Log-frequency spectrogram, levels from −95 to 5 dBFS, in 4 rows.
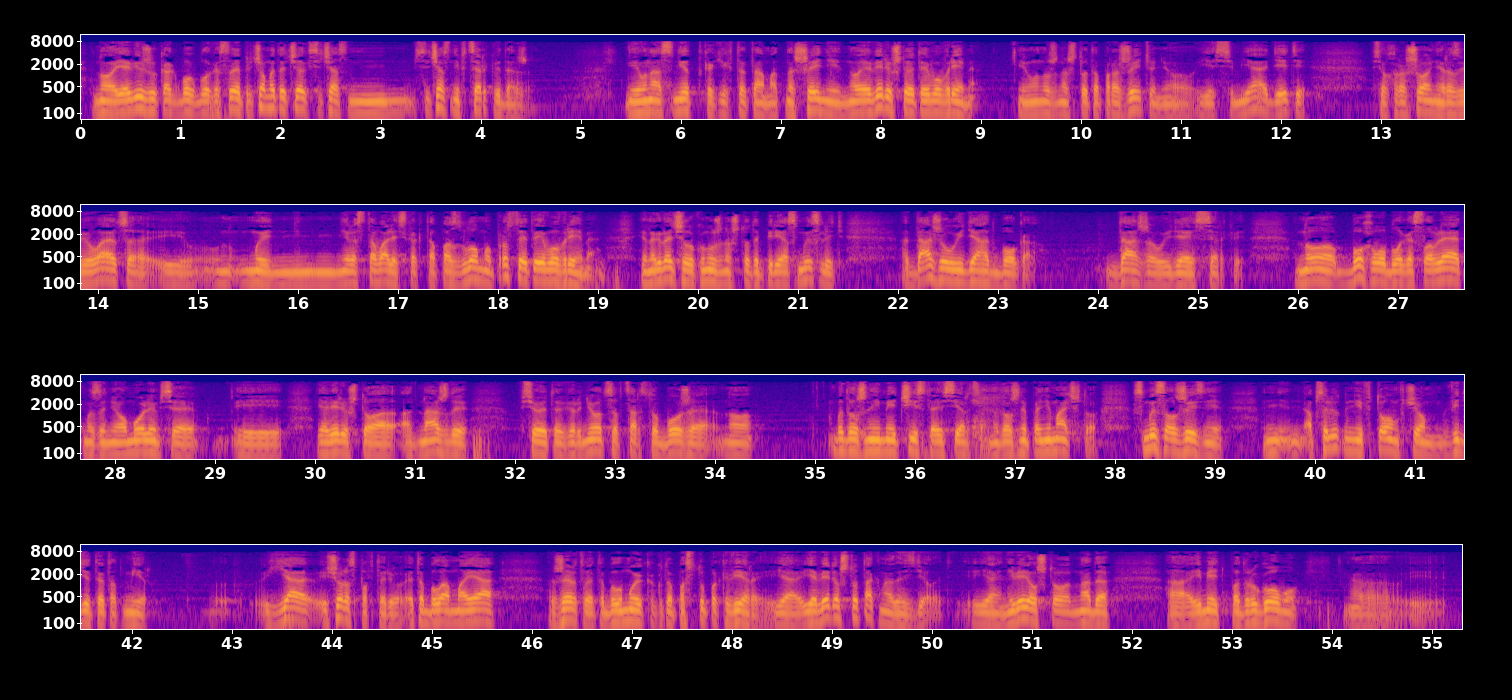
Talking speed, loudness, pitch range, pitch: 150 wpm, -23 LUFS, 95-115 Hz, 105 Hz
